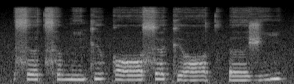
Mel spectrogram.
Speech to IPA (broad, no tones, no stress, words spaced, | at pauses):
səːt͡sʰəmĩ kʲokɔː sœkʲɔː t͡sʼəː ʒi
